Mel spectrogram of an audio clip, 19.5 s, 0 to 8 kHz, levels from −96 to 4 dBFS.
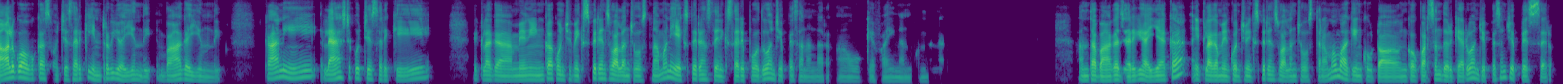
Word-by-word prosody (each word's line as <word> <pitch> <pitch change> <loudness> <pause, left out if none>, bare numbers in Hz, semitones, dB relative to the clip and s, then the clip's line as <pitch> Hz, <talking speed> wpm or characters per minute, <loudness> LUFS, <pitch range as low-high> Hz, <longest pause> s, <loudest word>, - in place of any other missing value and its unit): నాలుగో 165 +3 +7
అవకాశం 135 +1 -1
వచ్చేసరికి 120 +3 -4
ఇంటర్వ్యూ 140 +6 -4
అయ్యింది 105 -4 -7 0.3
బాగయ్యింది. 100 -6 -1 0.6
కానీ 165 -2 +4 0.5
లాస్ట్‌కొచ్చేసరికి 120 -7 +2 0.9
ఇట్లాగ 115 -1 0 0.3
మేము 105 +1 0
ఇంకా 135 +5 +1
కొంచెం 115 -2 -3
ఎక్స్‌పీరియన్స్ 140 -2 +3
వాళ్ళని 105 -2 +2
చూస్తున్నాము 100 - -2
నీ - - -1
ఎక్స్‌పీరియన్స్ 120 0 -2
దీనికి 95 - -1
సరిపోదు - - -2
అని - - -4
చెప్పేసనన్నారు. 90 -1 -10
ఆ! - - -16 0.2
ఓకే. - - -13
ఫైననుకుంటున్నా. 85 0 -18 1.7
అంతా 100 +2 +2
బాగా 100 +4 +4
జరిగి 100 +6 +2
అయ్యాక 110 +4 0 0.3
ఇట్లాగ 105 -1 +5
మేము 100 -2 0
కొంచెం 105 - -2
ఎక్స్‌పీరియన్స్ 120 0 -1
వాళ్ళని 100 -1 -2
చూస్తున్నాము 95 - -3
మాకు 110 -3 +2
ఇంకోటా 95 -2 -1 0.2
ఇంకొక 95 - -4
పర్సన్ - - +1
దొరికారు - - -1
అని - - -9
చెప్పేసని - - -5
చెప్పేసేశారు. - - +4
110 Hz, 130 wpm, -27 LUFS, 95-125 Hz, 1.7 s, నాలుగో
